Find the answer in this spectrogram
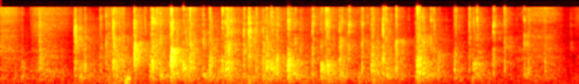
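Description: A small audience applauding, the clapping thinning out near the end.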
